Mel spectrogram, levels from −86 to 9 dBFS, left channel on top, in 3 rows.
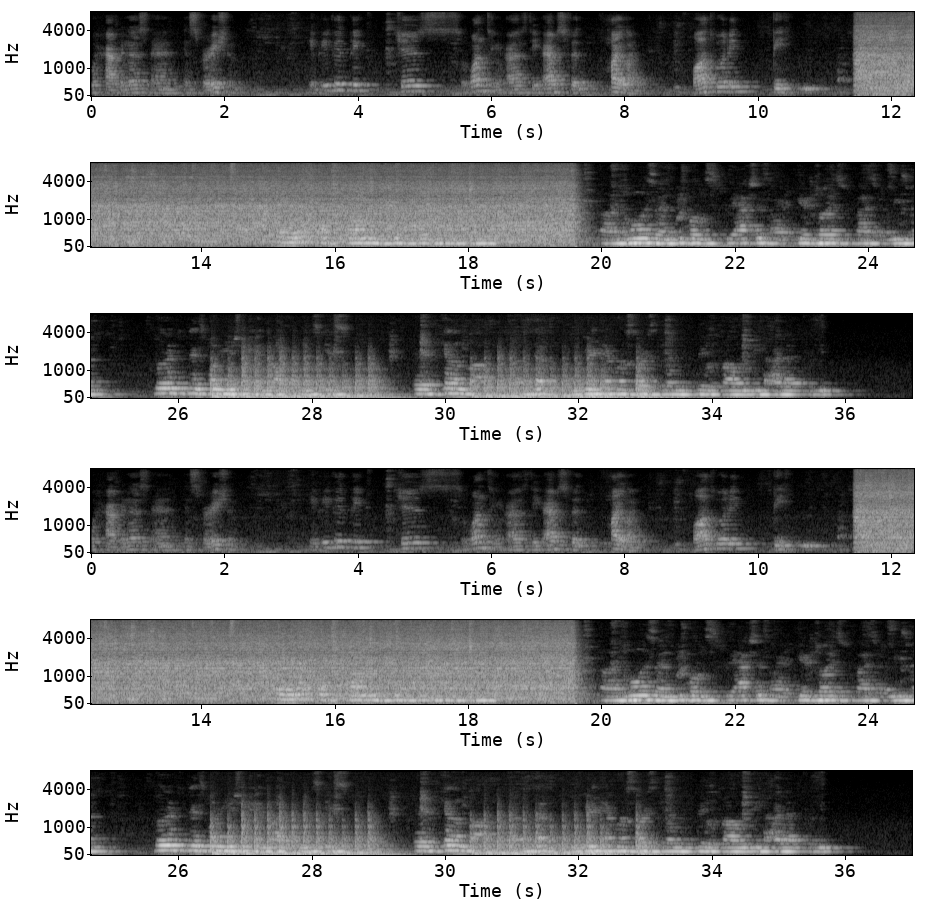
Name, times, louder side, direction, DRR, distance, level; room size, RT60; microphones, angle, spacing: voice 1, 0.0-2.2 3.2-4.1 4.6-7.4 7.7-8.2 9.0-9.7 10.2-10.4, left 1 dB, 80° left, -1 dB, 0.8 m, -33 dB
sound 1, 11.4-19.6, right 1 dB, 15° right, 0.5 m, -19 dB
voice 2, 15.1-18.4 19.7-24.8 25.6-28.5 29.5-30.6 30.9-35.7, equal, ahead, -6 dB, 1.0 m, -18 dB
sound 2, 26.5-29.4 30.4-33.7, equal, 65° right, 0.9 m, -21 dB
2.5 x 2.2 x 2.7 m, 0.75 s
head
